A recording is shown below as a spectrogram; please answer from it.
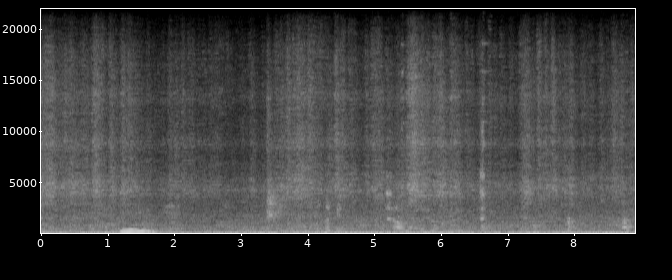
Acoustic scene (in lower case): restaurant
